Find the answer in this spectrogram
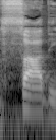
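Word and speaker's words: צ: The thadi is pronounced as a th.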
